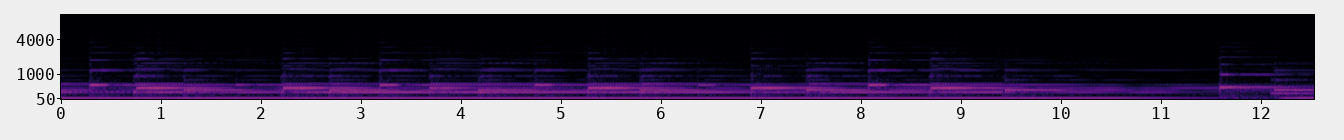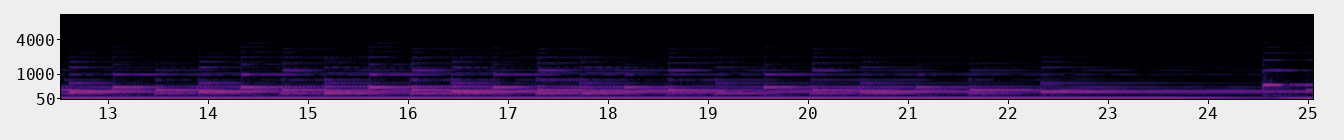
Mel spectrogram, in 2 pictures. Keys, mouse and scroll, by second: 13.4 click, 17.1-23.0 drag.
